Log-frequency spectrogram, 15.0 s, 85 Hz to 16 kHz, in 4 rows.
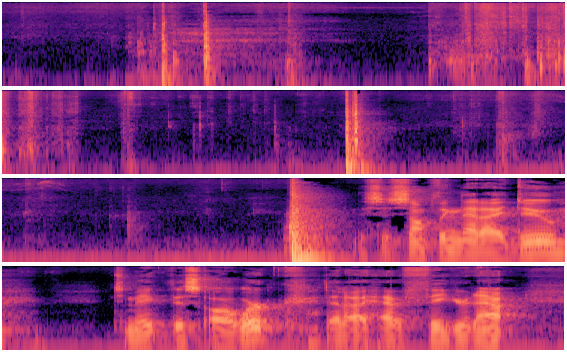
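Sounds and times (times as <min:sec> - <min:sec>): loud thump: 0:09.4 - 0:09.8.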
